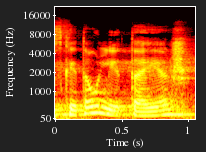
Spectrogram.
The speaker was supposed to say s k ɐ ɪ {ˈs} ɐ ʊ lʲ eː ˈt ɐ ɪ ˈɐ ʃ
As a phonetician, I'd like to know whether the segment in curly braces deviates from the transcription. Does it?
yes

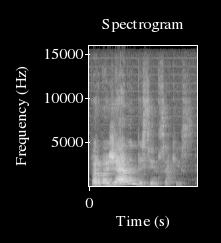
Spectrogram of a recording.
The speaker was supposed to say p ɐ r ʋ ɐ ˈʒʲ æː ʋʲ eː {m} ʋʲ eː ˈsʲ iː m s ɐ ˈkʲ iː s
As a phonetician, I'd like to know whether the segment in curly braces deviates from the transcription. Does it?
yes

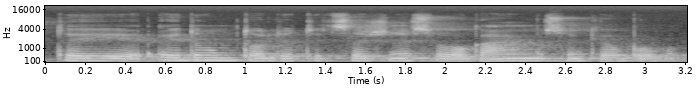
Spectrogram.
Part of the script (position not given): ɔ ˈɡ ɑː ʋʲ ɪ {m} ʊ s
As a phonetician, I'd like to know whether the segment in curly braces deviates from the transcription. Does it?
no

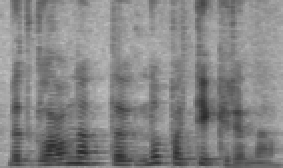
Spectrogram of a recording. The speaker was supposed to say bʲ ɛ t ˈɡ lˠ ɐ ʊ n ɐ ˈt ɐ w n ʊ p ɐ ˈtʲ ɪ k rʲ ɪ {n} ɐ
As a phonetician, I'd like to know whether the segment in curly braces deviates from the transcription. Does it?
no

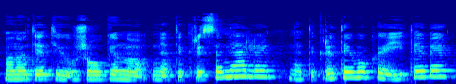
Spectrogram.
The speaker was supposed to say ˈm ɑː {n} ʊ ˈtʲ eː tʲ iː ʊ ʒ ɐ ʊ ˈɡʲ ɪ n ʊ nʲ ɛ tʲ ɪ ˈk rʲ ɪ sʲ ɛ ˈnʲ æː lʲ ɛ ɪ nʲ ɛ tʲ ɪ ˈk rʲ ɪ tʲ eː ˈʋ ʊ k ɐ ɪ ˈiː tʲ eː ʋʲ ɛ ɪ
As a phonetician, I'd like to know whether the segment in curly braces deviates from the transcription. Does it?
no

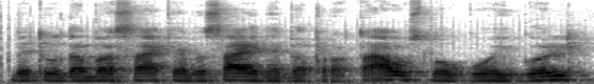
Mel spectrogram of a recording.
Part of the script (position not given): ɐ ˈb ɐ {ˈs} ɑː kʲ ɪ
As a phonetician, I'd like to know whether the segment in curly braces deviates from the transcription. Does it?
no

